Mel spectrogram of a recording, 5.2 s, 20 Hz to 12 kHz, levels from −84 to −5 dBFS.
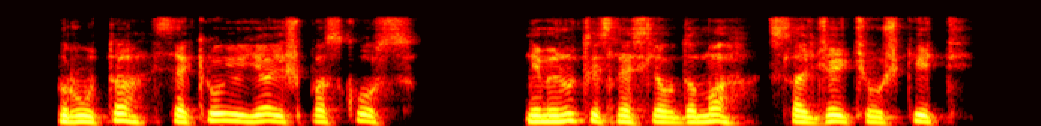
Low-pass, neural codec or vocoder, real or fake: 7.2 kHz; none; real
